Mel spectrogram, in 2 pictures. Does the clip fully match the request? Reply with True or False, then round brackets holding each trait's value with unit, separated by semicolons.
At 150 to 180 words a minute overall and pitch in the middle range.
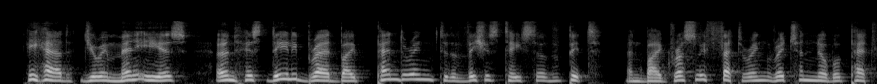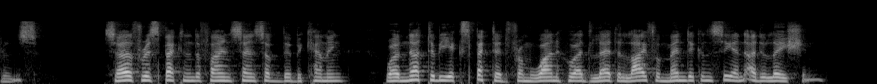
True (170 wpm; 180 Hz)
